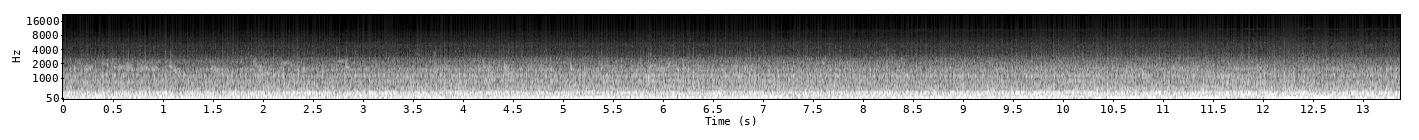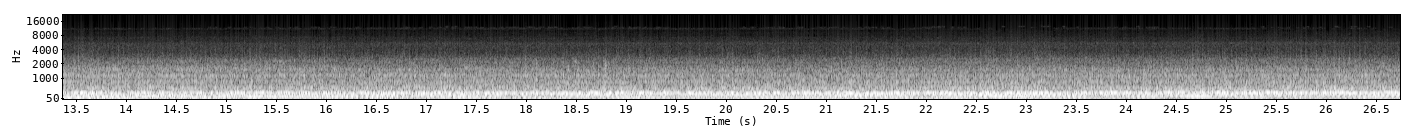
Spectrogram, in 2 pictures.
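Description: Diamond Katana light aircraft's single piston engine and propeller running steadily at takeoff power, heard inside the cockpit during the takeoff roll and liftoff.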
